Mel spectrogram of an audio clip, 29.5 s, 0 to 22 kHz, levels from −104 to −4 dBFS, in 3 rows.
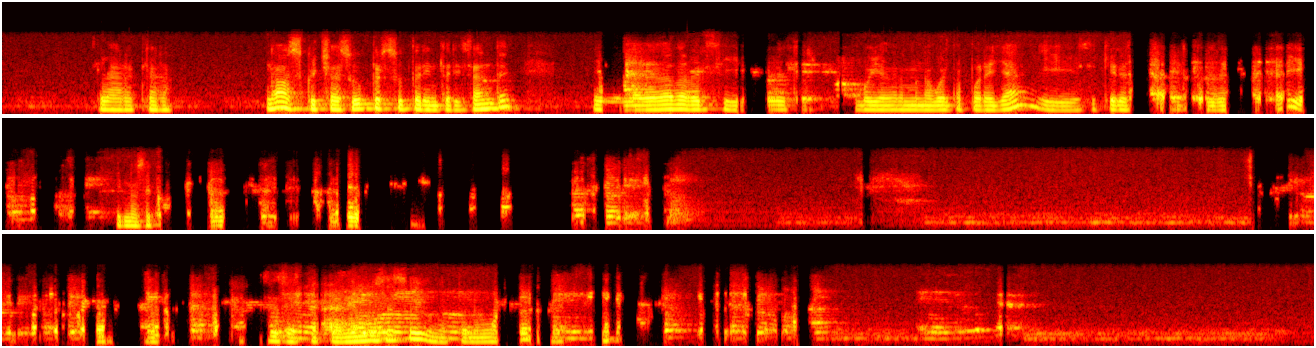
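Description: A second, fainter voice runs underneath the main talker for the whole clip, sitting roughly 10 dB below the speech. This is the other side's voice leaking through, likely loudspeaker echo that the echo canceller failed to remove from the microphone.

From 4.50 to 12.97 s the talker's speech repeatedly dips and breaks up, falling by around 40 dB at its deepest and losing about three seconds in total. This is speech suppressed in double talk: with both sides talking at once, the canceller likely could not tell the talker from the echo and turned both down.

Between 13.25 and 14.09 s the room sound drops away, by about 39 dB at its deepest, for a little under a second in all, then returns. This is background gated by the echo canceller, which clamped the microphone hard while the loudspeaker was playing.

From 16.31 to 16.35 s there is a brief notch in the speech, around 20 dB deep. It is the same speech suppressed in double talk, likely the canceller reacting to overlapping audio for only a moment.

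From 20.33 to 24.37 s the speech again drops out in pieces, reaching around 40 dB down and costing about a second in total. This is speech suppressed in double talk, likely triggered once more by both sides speaking together.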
